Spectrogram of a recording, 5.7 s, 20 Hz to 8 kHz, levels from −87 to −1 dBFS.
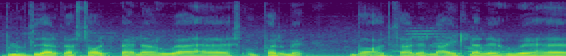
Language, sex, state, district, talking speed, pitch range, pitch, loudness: Hindi, male, Haryana, Rohtak, 160 wpm, 140-145 Hz, 140 Hz, -16 LUFS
